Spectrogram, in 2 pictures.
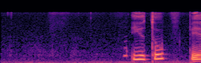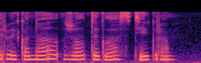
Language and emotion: Russian, neutral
